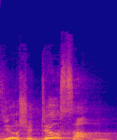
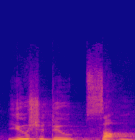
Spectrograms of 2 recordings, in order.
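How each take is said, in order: First: Loud, raised insistence; emphatic repeat. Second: Measured, teasing reveal; deliberate punchline. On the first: Miss Jones repeating her advice, loudly insistent. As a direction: drive the advice home forcefully. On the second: Miss Jones finally revealing her advice, deliberate. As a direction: hold back the last word for suspense. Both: Retold or imitated.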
